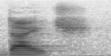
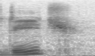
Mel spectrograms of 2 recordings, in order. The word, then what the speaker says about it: Deitch: them earlier skip though i always pronounced it deich but uh i guess it's deetch gene diech was a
